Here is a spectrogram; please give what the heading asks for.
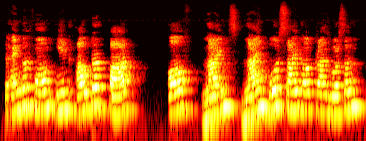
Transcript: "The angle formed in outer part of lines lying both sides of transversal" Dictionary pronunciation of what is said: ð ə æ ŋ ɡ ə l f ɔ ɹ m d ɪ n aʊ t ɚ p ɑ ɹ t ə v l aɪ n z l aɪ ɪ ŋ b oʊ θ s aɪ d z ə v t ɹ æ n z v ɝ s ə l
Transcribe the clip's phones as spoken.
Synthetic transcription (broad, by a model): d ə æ ŋ ɡ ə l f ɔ ɹ m ɪ n aʊ t ɚ p ɑ ɹ t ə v l aɪ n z l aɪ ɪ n b oʊ t s aɪ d ə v t ɹ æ n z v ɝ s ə l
